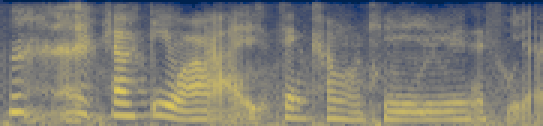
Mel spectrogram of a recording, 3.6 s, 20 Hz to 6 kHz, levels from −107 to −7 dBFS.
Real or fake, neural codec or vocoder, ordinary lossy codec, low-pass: fake; codec, 16 kHz, 1 kbps, FreqCodec, larger model; none; 5.4 kHz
